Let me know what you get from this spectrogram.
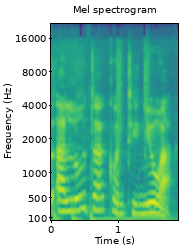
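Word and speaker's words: A luta continua: It's Aluta Continua. Okay. Portuguese. Oh, okay.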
